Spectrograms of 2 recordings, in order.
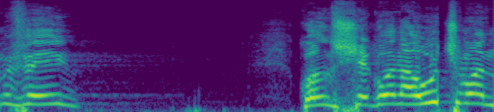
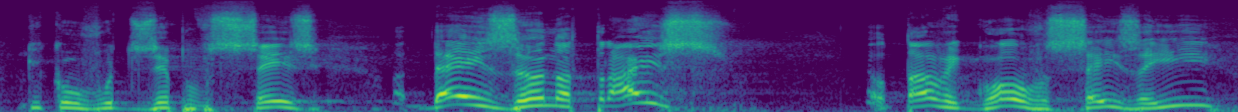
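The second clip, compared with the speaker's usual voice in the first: lower, unhurried humble voice; slow plain talk; 7 semitones lower, 3 dB quieter than usual. Retold or imitated. Ex-smoker testifying to smokers: slow humble voice. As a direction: talk slowly like a simple man. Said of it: "falando assim devagar".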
